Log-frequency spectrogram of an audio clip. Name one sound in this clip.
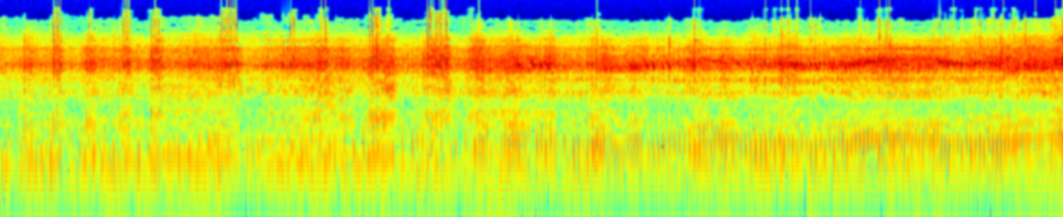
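A stream splashes and rushes over rocks.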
